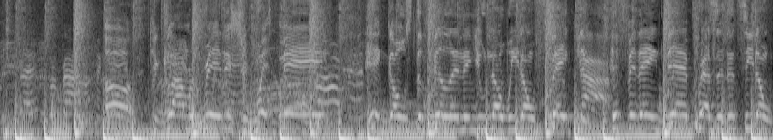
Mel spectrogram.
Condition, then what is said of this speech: No condition.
